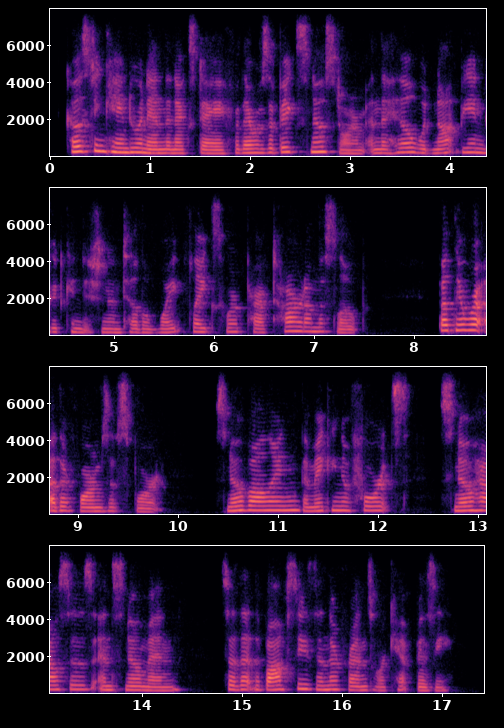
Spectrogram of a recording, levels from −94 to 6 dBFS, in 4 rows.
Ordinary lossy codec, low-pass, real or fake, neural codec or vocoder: Opus, 24 kbps; 7.2 kHz; real; none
